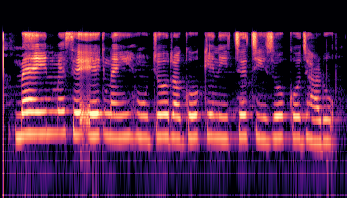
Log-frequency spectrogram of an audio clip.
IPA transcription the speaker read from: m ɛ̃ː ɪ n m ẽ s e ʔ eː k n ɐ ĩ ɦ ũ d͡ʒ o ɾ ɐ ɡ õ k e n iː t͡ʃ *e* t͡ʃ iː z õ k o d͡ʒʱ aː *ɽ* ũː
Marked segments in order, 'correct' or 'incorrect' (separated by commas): correct, correct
